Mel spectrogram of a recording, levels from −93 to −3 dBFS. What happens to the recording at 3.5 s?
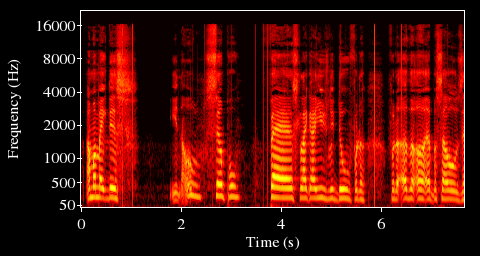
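At 3.5 s the speech is under word clock ticks, which run from 0.10 s to 7.62 s. The receiving clock is off by about 500 ppm. Roughly every 0.05 s one sample slips. This gives a steady stream of sharp, uneven ticks.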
